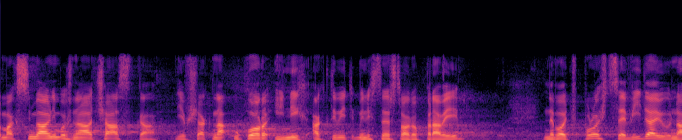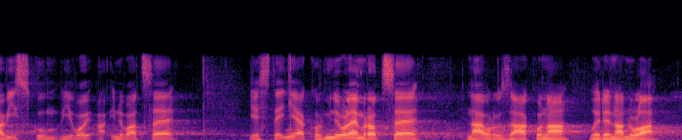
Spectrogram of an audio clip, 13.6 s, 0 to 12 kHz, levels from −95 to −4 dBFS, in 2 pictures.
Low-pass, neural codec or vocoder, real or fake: 7.2 kHz; none; real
